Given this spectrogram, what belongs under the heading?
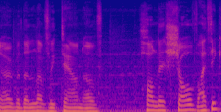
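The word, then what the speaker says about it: Holešov: of holesov I think it might be holesov because it's got an S with a upside down triangle on it and so did koshish that I was looking up to find out how to pronounce and he was saying that that s is a sh as well some more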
